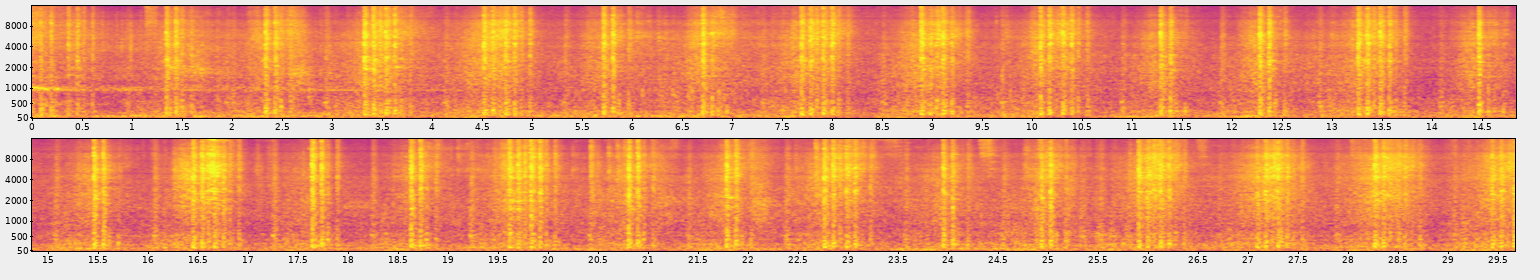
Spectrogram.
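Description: Double-stack intermodal freight train passing close by, its wheels clacking over the rail joints in a steady, even clickety-clack rhythm under a continuous rolling rumble.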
